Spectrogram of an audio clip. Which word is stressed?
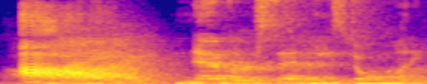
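I. The stress is on I.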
